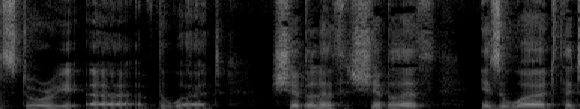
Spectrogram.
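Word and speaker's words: Shibboleth: They made them pronounce the word Shibilith. And when that word was pronounced as cibilith as you can see here by the Ephraimmites then they knew that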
